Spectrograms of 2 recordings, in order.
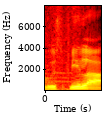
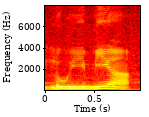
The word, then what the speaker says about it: Luis Milla: tulisannya Louis Milla tapi kalau orang Spanyol itu dibacanya bukan Luis Milla tapi Lui Mia tapi ya sudahlah sama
